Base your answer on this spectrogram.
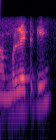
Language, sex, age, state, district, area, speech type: Telugu, male, 18-30, Andhra Pradesh, Eluru, urban, conversation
